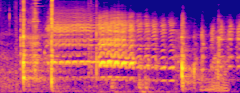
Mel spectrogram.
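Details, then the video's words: On a cold winter morning, two young farm goats waiting in their enclosure to be let out give wavering nasal bleats, each held about half a second, repeated among sharp knocks and rustling. "I can hear the goats. They are ready to get out this morning."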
